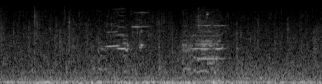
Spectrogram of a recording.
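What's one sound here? A metal valve squeaks as it turns.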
